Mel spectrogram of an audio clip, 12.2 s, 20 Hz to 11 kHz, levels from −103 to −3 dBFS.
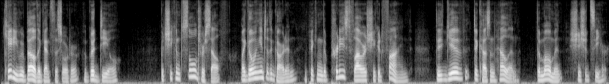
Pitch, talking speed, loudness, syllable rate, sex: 135 Hz, 175 wpm, -19 LUFS, 5.2 syllables/s, male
